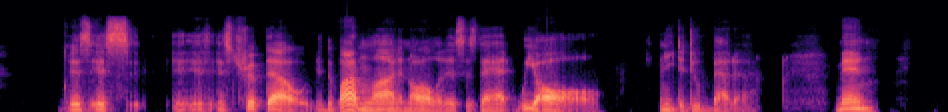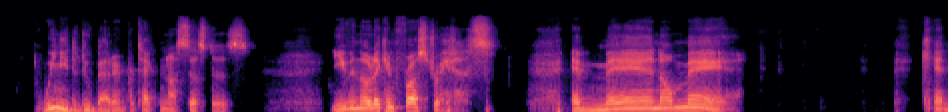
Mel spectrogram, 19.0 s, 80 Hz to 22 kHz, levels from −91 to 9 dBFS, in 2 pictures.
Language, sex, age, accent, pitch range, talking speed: English, male, 40-59, American, 80-120 Hz, 125 wpm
